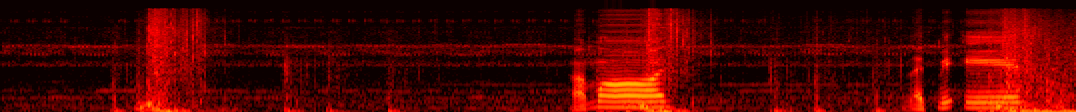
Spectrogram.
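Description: An axe thuds hard into a wooden door.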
